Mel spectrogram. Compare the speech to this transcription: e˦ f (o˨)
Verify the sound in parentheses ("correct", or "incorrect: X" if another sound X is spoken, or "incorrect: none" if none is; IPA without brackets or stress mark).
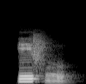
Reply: correct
